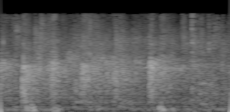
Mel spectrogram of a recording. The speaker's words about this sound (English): I reckon it was worth a clap. It was pretty good.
